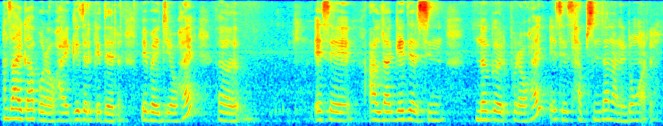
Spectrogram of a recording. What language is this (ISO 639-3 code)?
brx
